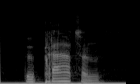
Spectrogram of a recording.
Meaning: to talk over, discuss
- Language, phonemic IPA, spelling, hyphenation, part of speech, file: Dutch, /bəˈpraːtə(n)/, bepraten, be‧pra‧ten, verb, Nl-bepraten.ogg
